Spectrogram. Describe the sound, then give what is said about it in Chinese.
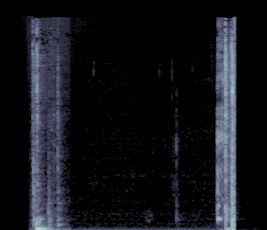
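A car door being opened: two loud clunking bursts separated by a long quiet gap, the first longer and rattling, the second short and sharp, with a faint click in between. “好的好的，我来帮你把门打开。”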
